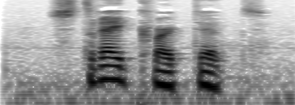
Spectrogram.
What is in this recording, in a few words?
"strijkkwartet", Dutch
